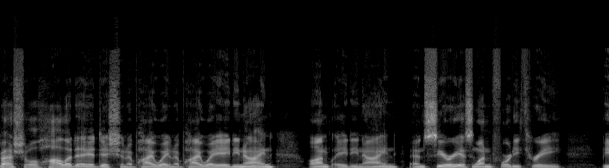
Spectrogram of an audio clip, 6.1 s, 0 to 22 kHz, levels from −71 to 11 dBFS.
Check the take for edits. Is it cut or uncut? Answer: cut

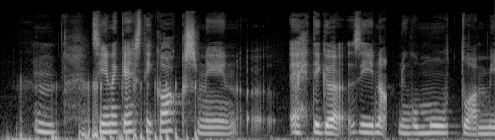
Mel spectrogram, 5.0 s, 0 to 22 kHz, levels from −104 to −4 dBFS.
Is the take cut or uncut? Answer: cut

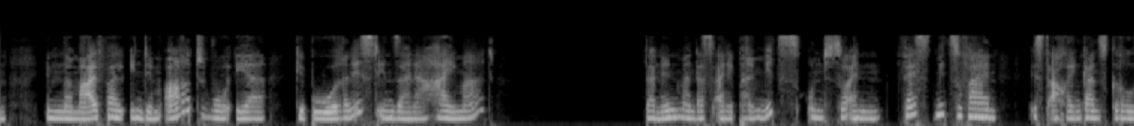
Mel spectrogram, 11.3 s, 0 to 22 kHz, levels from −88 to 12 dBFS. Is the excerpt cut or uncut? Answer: uncut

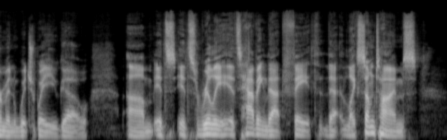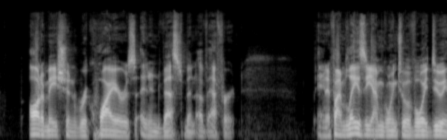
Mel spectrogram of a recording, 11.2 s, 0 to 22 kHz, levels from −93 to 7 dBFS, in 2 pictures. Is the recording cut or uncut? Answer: uncut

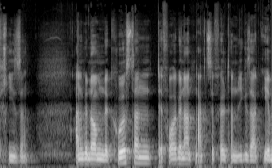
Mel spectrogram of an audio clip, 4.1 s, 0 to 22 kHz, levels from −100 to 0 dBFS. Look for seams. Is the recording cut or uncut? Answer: uncut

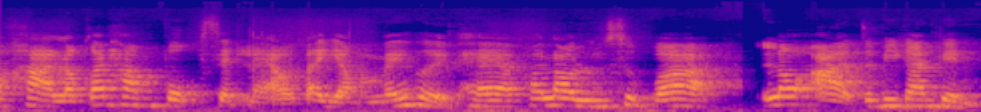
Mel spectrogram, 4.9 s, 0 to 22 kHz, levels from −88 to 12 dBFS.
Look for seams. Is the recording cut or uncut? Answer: cut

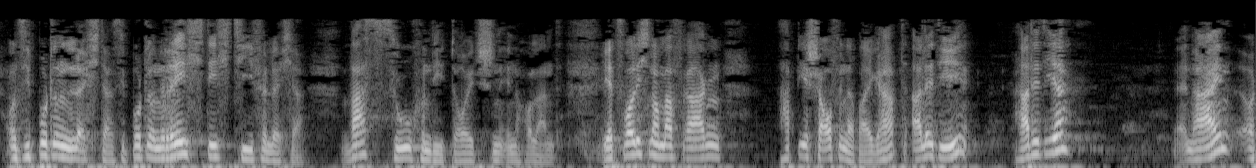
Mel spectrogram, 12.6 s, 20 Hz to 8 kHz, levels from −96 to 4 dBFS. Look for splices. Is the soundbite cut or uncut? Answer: uncut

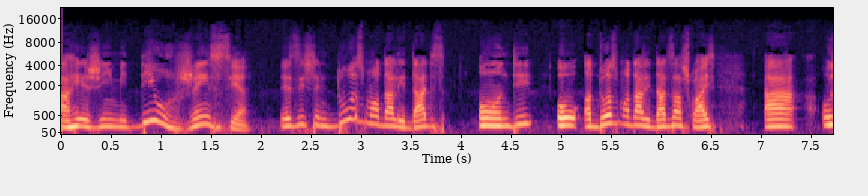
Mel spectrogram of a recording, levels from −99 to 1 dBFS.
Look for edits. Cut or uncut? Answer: uncut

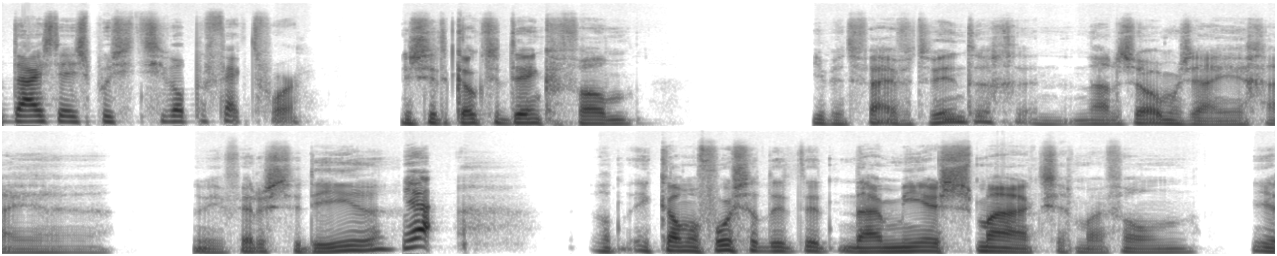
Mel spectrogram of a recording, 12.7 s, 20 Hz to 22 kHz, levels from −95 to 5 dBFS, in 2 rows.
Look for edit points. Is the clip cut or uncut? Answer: uncut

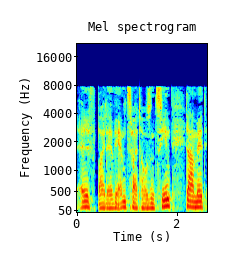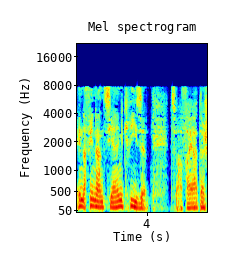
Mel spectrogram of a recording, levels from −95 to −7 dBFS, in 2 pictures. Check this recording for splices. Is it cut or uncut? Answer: cut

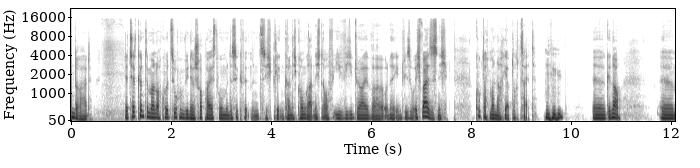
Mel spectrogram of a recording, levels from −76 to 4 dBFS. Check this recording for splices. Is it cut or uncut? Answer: uncut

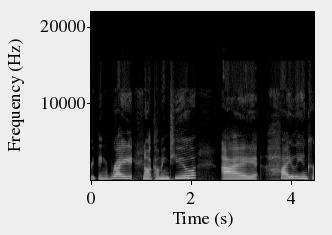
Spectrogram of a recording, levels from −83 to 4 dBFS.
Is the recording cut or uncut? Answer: cut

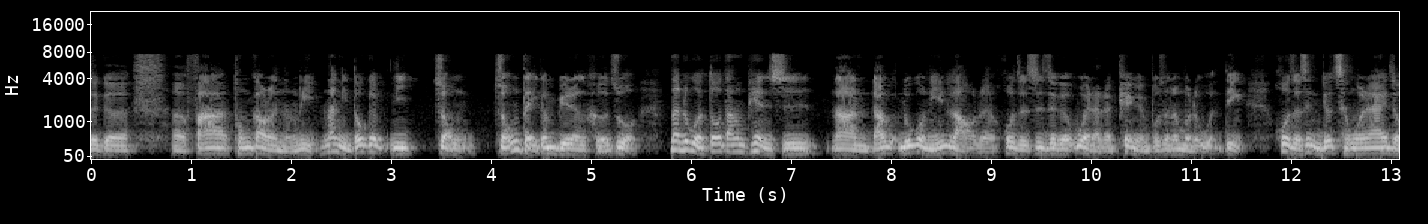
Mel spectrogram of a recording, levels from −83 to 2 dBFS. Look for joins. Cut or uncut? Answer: uncut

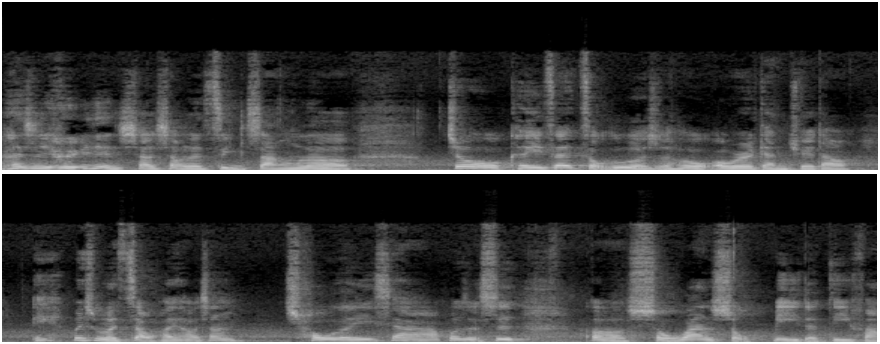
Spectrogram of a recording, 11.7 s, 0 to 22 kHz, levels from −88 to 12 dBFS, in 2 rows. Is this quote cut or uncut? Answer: uncut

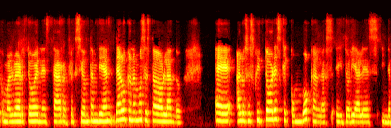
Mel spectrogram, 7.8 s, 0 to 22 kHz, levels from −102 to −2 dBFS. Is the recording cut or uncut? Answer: uncut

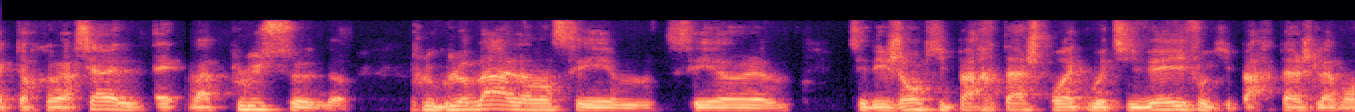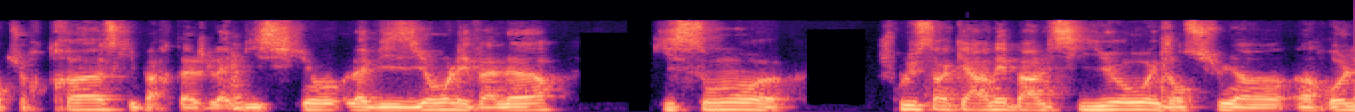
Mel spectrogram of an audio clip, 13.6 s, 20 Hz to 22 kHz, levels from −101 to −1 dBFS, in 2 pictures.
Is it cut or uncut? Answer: cut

